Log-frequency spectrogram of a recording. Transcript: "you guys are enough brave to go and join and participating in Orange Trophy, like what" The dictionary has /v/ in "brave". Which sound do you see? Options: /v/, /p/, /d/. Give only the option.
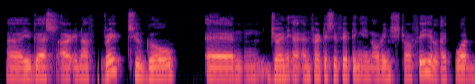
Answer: /p/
